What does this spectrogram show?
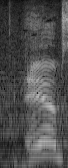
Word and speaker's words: ams: AMS, of course, is how you say it.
